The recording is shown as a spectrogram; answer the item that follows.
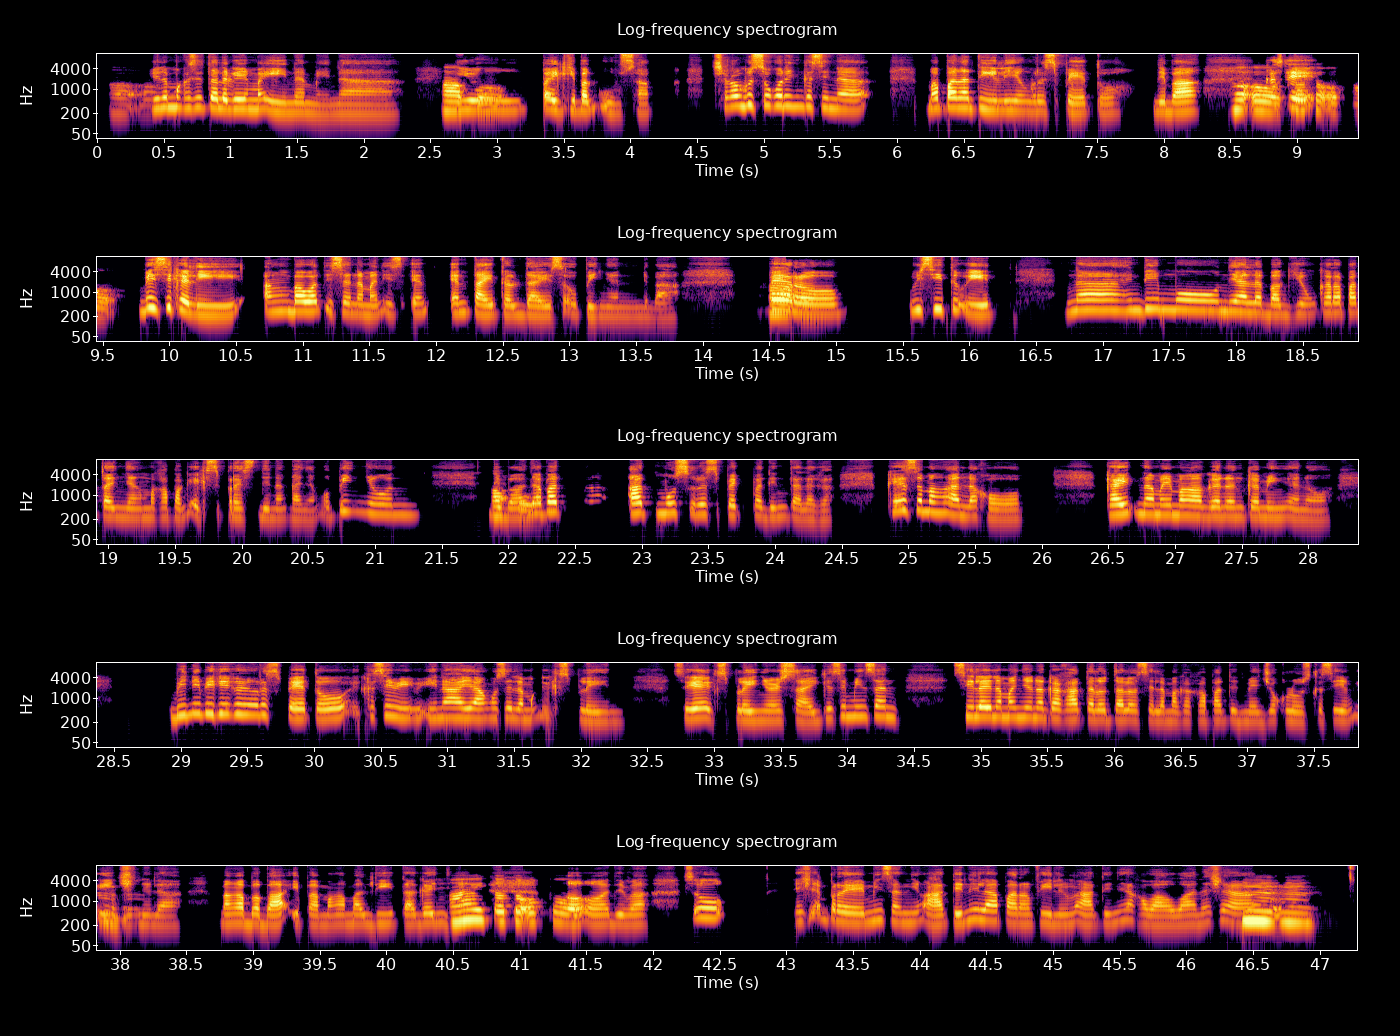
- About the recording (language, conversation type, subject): Filipino, unstructured, Paano mo haharapin ang hindi pagkakaunawaan sa pamilya?
- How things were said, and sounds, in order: none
